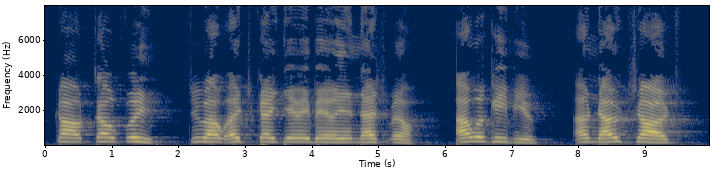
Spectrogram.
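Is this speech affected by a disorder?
Yes: cerebral palsy; onset about 30 to 40 days after birth, caused by parents' lifestyle, not birth defects, lifelong, white plastic braces on both legs in childhood.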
